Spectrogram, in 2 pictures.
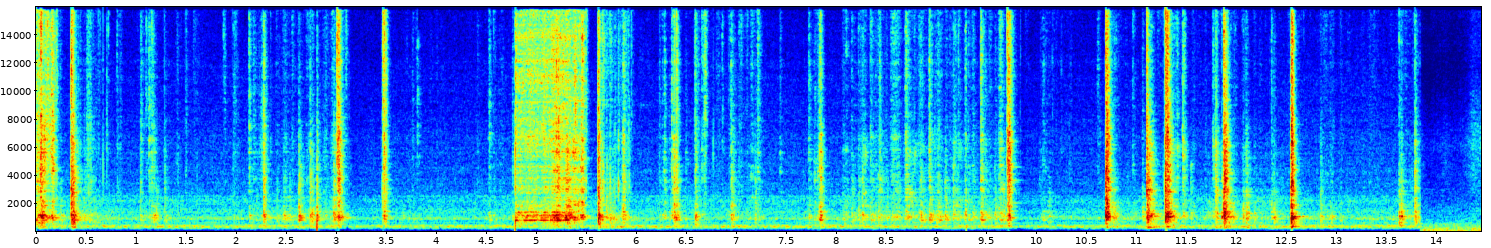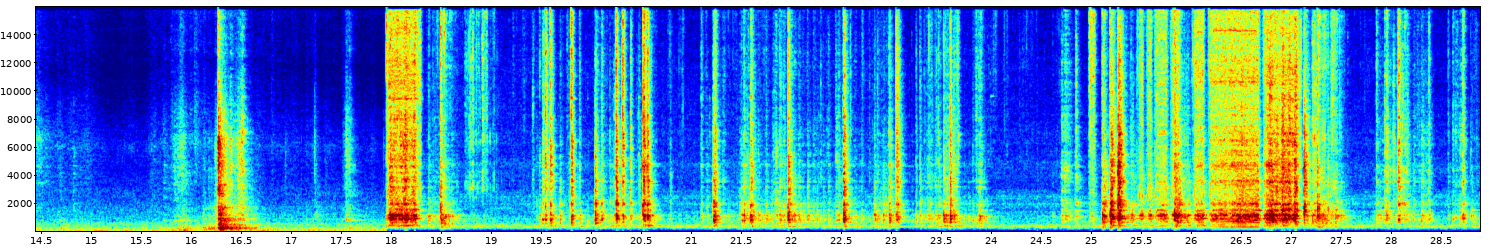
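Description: Large thin tinplate can being handled and shifted on a steel workbench: irregular knocks, clattering and scraping of sheet metal, with a steady low hum underneath.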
